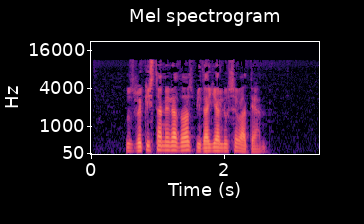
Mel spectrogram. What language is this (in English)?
Basque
